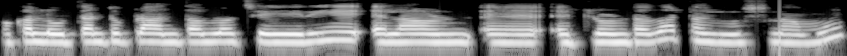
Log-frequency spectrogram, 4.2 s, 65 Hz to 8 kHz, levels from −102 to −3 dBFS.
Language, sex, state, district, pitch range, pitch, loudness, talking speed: Telugu, female, Telangana, Nalgonda, 215-230 Hz, 220 Hz, -16 LUFS, 115 wpm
